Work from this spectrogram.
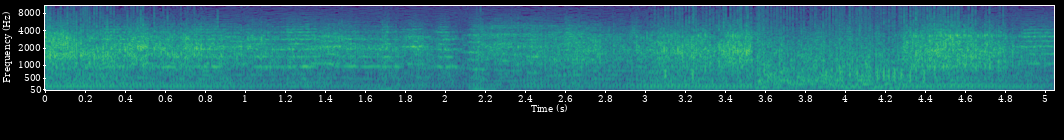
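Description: A loud, steady propeller engine of a scout plane catapulted from a battleship roars throughout, swelling slightly near the end as the plane gets under way.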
